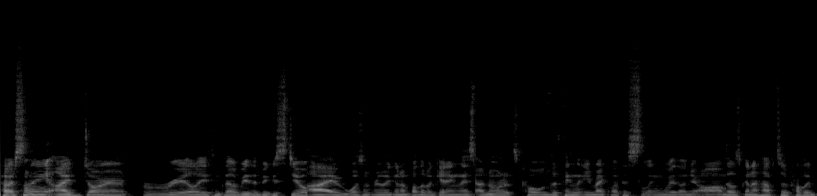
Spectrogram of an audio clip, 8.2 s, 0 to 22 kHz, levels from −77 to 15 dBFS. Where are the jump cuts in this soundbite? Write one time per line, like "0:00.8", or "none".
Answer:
0:03.1
0:04.8
0:07.2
